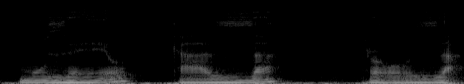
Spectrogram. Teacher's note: Una S che precede una consonante e una S che segue una consonante si pronuncia S. La S invece si pronuncia in maniera sonora, quindi Z, quando si trova tra due vocali, quindi quando è preceduta e quando è seguita da una vocale contemporaneamente, per esempio nelle parole museo, casa, rosa.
